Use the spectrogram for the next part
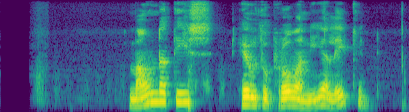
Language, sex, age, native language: Icelandic, male, 40-49, Icelandic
